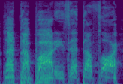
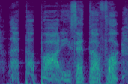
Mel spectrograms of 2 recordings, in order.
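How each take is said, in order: First: "Let the bodies hit the floor" voiced and higher, half-sung; half-sung lyric. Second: "Let the bodies hit the floor" whispered, voiceless and much softer. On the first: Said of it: "popped in my head". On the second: Retold or imitated. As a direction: breathe the lyric under your breath. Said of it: "'cause I whispered".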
